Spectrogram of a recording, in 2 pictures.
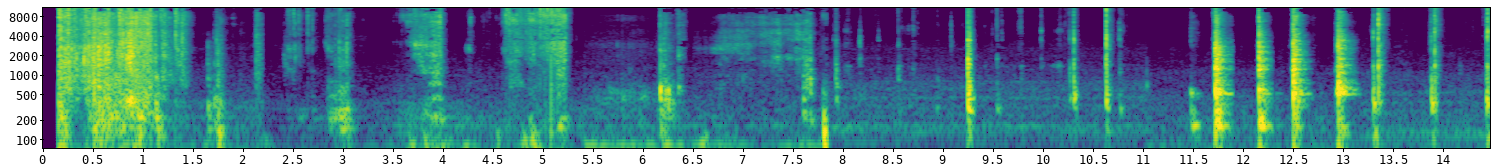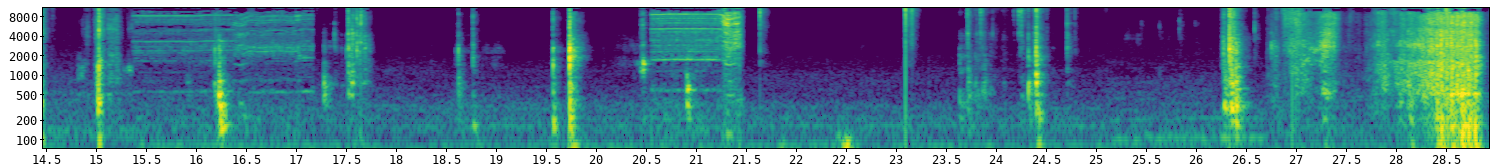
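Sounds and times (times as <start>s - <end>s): boxes and wrappers rustling: 0.2s - 2.9s.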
